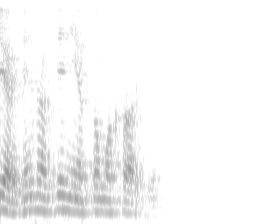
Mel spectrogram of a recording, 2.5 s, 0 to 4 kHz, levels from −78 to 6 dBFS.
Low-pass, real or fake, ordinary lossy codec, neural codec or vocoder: 3.6 kHz; real; Opus, 24 kbps; none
